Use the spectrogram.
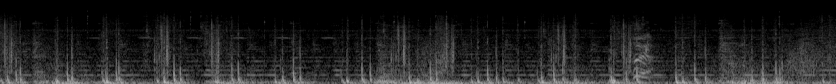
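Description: Hooves of a galloping horse in Assassin's Creed 3 clatter in quick rhythmic clip-clops with a brief whinny, close and fairly loud over game ambience, with someone talking at times.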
